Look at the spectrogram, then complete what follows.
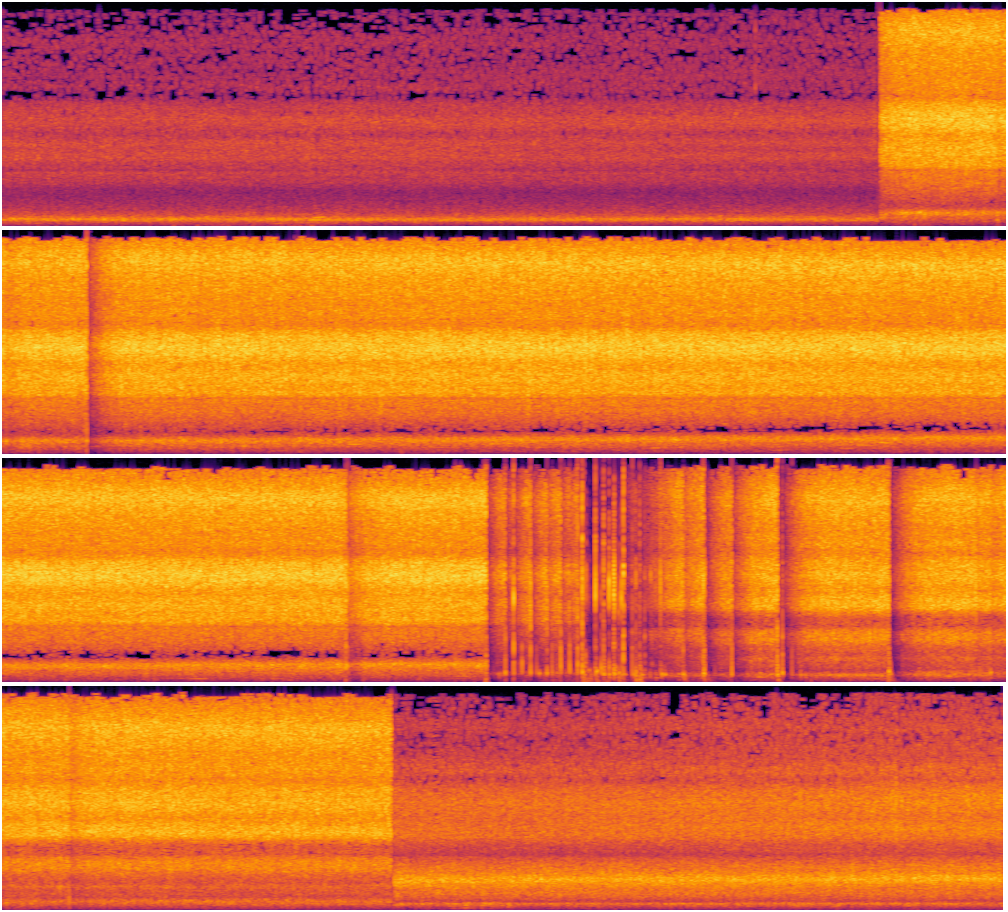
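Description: Waterfall pouring onto rocks and into a pool, a steady rushing hiss of falling water. It starts muffled and low, then about six seconds in turns bright and full as the water splashes close by; a brief run of knocks and dropouts comes around twenty seconds in.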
